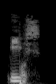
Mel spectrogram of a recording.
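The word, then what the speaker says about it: Yves: que protagoniza Ice Montan, Ives, Ives. Montan, depende de si lo quieres pronunciar bien o mal, depende un poco.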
